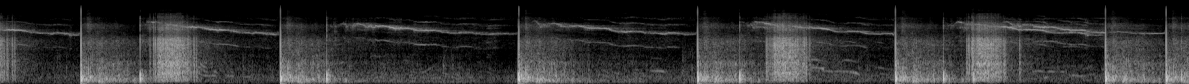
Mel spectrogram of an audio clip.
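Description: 30 mm, 19-shot consumer firework cake (Maxsem GP509 Flower Grown) firing its shells one after another, a sharp bang about every two seconds. Several bangs are followed by high falling whistles and short bursts of hiss as the red glittering stars open.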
